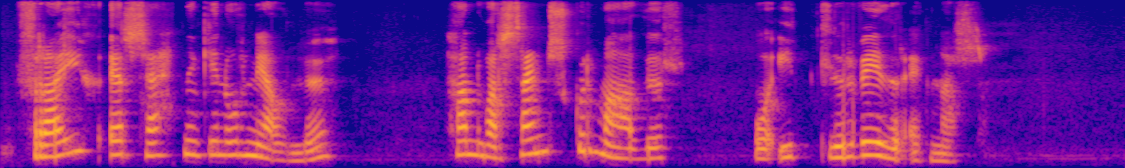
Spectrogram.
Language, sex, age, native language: Icelandic, female, 40-49, Icelandic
